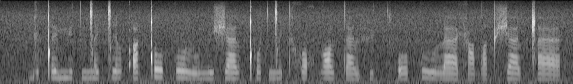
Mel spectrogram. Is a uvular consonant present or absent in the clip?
present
